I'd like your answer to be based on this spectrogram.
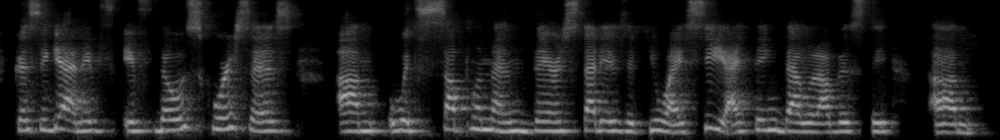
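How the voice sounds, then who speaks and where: Woman from Russia, Russian native, study abroad advisor, upbeat video-call presenter, slightly high voice. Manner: upbeat, chatty, many fillers. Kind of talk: online information session.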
